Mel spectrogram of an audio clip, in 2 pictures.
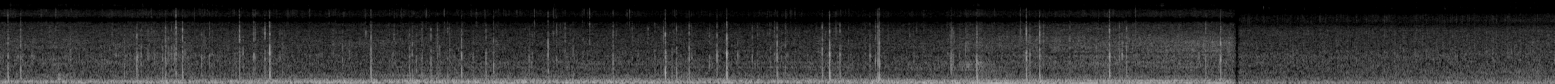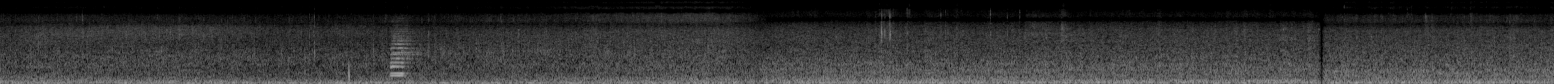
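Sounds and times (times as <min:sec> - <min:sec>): heavy rain falling: 0:00.0 - 0:31.0
rain drop clicks: 0:00.0 - 0:31.0
car horn toot: 0:19.4 - 0:19.8.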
